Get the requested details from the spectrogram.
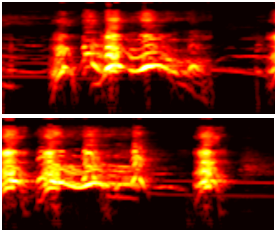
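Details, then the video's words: Two or more dogs howl before bed, wavering yodel-like howls mixed with short yips, coming in two bursts with a quiet pause between them. "Dogs howling before going to bed"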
